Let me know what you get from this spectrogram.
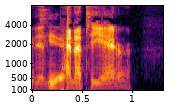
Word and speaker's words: Panettiere: Hayden Panettiere, how do you say it? – Hayden Panettiere.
